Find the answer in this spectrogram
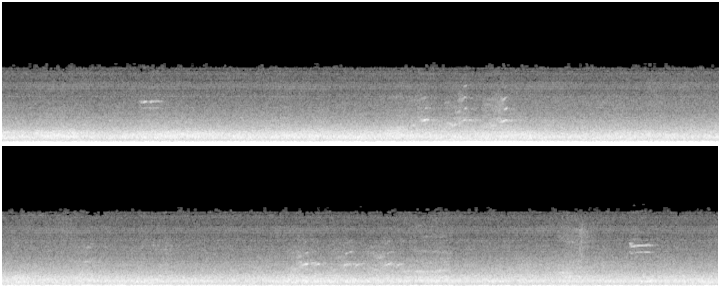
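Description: Steady background noise with a low hum, and a few short high bird chirps in small clusters, scattered through it several times.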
